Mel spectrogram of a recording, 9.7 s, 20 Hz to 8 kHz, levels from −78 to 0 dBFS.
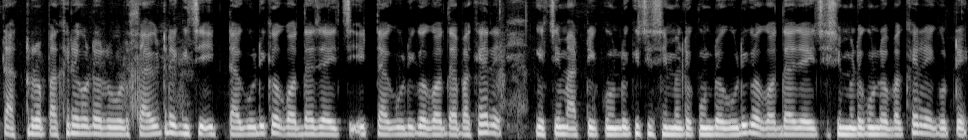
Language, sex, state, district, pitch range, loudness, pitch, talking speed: Odia, male, Odisha, Nuapada, 140-155 Hz, -13 LUFS, 145 Hz, 165 wpm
